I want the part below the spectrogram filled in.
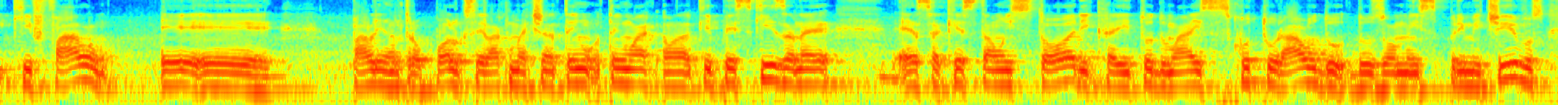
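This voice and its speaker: A man's voice: medium pitch, darkish tone, a little hiss or hum. A man reflecting in a podcast conversation, hesitant and searching for words.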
